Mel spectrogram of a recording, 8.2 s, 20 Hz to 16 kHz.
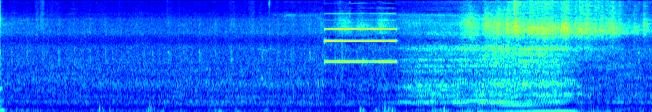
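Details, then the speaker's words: UPS/solar inverter that would not turn on, after only its internal fuse was replaced: a clean one-second beep near 2 kHz, then a soft steady fan rush as the display comes on. It powers up normally. "जी तो प्यारे दोस्तों, इसकी आवाज़ और इसका display आपको बखूबी नज़र आ रहा होगा कि ये ऑन हो गया है। हमने सिर्फ इसके अंदर एक फ्यूज़ बदला है और ये ऑन हो चुका है।"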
